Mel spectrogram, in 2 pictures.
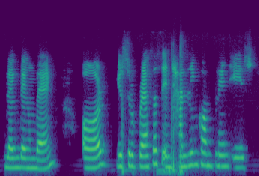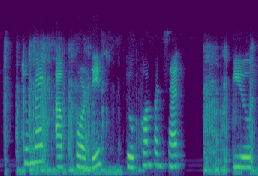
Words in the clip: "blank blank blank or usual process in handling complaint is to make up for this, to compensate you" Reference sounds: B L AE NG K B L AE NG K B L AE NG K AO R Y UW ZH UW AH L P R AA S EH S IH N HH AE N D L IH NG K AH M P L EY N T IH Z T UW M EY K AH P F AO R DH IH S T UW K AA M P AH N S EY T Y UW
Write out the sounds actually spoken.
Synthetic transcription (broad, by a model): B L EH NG B EH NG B EH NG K AO R Y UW S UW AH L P R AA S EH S IH N HH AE N D L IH NG K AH M P L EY N IH S T UW M EY K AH P F AO R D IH S T UW K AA M P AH N S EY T Y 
